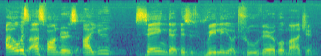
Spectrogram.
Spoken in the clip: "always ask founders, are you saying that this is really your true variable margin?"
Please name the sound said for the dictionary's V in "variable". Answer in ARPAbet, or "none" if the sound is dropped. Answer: V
